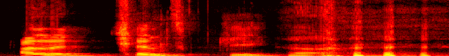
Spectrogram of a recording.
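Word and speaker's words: Kalecinski: Kalachinsky. Huh? Say that again? Urs Kalachinsky. No. Say Kalichinsky. Kalachinsky.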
